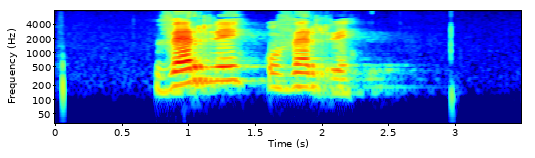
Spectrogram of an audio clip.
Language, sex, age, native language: Icelandic, female, 40-49, English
